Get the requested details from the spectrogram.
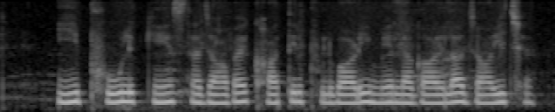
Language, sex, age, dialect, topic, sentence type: Maithili, female, 18-24, Eastern / Thethi, agriculture, statement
